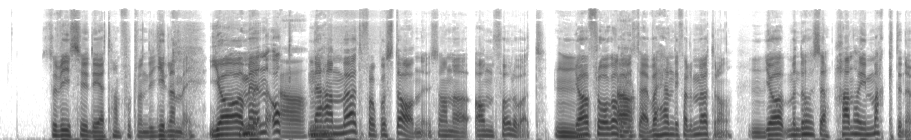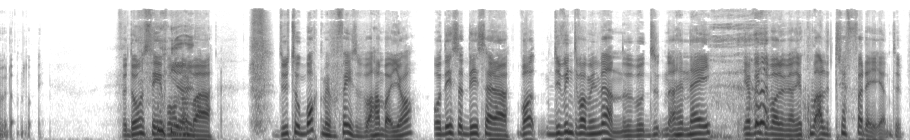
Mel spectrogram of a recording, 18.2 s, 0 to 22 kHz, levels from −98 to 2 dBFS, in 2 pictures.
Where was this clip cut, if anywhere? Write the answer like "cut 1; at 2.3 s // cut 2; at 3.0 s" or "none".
none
